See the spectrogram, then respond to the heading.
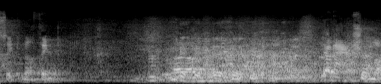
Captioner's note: laughing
